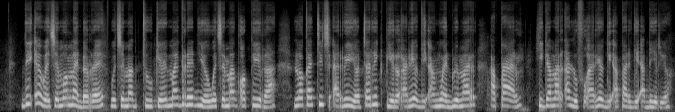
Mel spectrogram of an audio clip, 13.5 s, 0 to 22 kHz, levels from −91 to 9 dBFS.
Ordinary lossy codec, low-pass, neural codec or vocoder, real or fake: none; none; codec, 44.1 kHz, 2.6 kbps, DAC; fake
